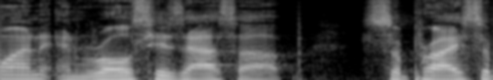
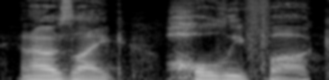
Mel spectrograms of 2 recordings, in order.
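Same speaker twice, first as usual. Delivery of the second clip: plain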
